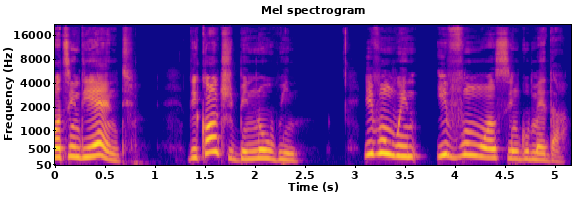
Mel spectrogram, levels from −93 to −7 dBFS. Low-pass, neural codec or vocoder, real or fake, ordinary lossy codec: none; none; real; none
